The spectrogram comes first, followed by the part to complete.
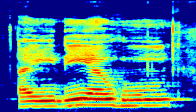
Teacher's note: وَيَكُفُّوا أَيْدِيَهُمْ، ای میں یا الی نے بغیر کھینچے پڑیں گے، ہم میں میم ساکن غنہ کریں گے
